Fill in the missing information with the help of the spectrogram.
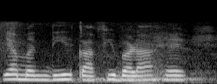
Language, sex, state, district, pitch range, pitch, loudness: Hindi, female, Jharkhand, Deoghar, 205-230 Hz, 215 Hz, -13 LUFS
